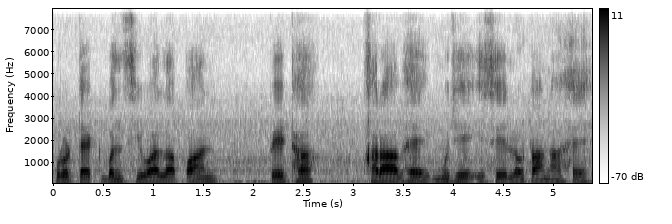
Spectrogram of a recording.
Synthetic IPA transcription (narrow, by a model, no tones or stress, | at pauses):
pɾoːʈeːk̚ʈbɐnsiʋaːlapaːn | peːʈʰa | xɐɾaːbɦɛːmʊd͡ʒʱeʔɪselɔːʈaːnaɦɛː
